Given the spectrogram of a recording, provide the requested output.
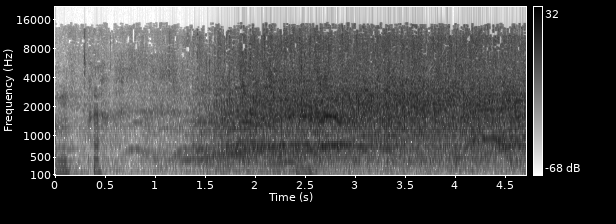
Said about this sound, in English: That's going to help me to make it through shooting Duck Dynasty. I'm going to remember that clap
